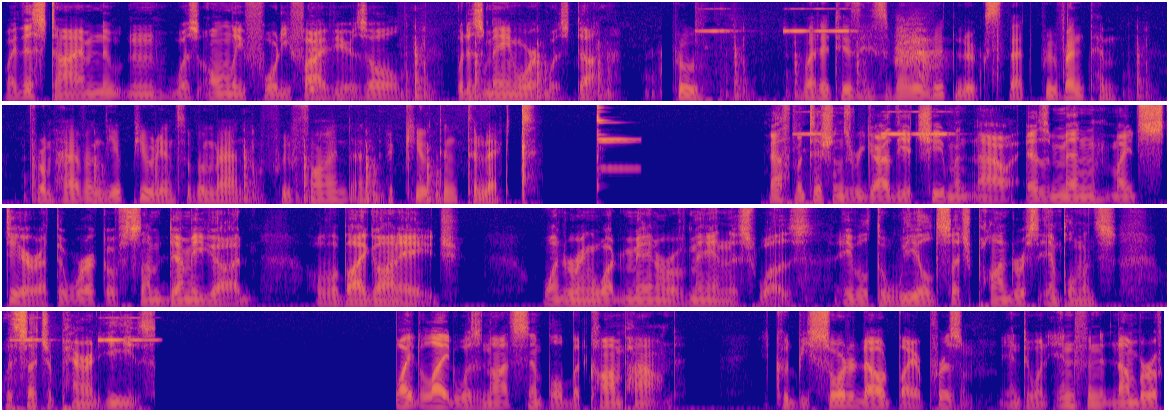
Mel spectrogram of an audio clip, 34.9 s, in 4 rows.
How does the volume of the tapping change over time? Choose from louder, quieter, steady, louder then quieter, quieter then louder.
quieter then louder.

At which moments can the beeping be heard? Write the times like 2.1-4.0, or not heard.
5.2-7.0, 14.7-15.9, 26.2-27.4.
